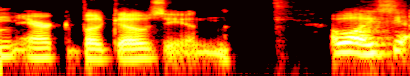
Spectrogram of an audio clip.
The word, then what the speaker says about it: Bogosian: I always call him Eric Bogosian. Well, you see, I used to call it Bogosian, but it's Bogosian.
